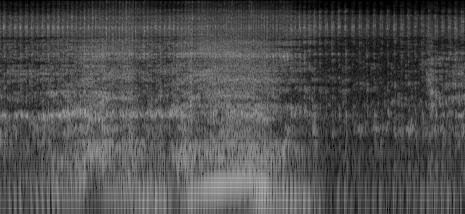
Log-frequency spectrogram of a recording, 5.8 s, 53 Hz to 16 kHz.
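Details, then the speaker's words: "660" motorcycle engine revving and settling: steady hollow rapping about four a second following revs, rattlesnake-like; rocker arms checked under opened top cover, noise from the cylinder, early piston skirt slap. "Mas o barulho dessa moto é é tá vindo aqui do cilindro, tá, rapaziada? Tá batendo saia, beleza?"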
